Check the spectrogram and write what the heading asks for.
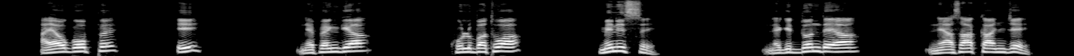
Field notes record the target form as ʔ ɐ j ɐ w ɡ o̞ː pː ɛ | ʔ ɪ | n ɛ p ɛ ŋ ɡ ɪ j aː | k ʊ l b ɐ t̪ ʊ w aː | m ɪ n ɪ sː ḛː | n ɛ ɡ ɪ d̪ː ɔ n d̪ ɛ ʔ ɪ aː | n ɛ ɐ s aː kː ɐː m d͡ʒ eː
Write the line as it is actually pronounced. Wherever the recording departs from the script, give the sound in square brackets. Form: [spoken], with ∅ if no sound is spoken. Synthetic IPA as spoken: ʔ ɐ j ɐ w ɡ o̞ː pː ɛ | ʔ ɪ | n ɛ p ɛ ŋ ɡ ɪ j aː | k ʊ l b ɐ t̪ ʊ w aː | m ɪ n ɪ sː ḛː | n ɛ ɡ ɪ d̪ː ɔ n d̪ ɛ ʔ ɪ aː | n ɛ ɐ s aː kː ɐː [n] d͡ʒ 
